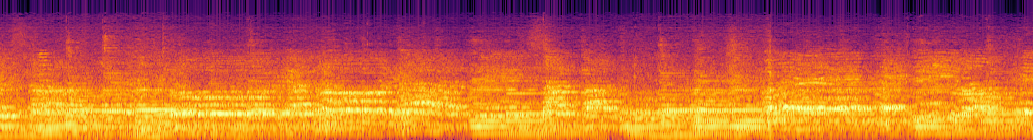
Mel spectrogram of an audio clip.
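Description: Children's choir singing a son segoviano, a Nicaraguan folk song, with instrumental accompaniment and a steady repeating bass line.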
